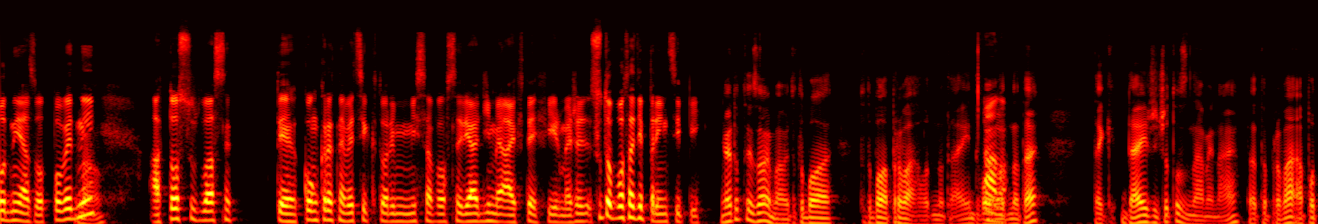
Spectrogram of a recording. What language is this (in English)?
Slovak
